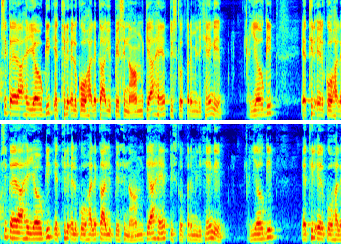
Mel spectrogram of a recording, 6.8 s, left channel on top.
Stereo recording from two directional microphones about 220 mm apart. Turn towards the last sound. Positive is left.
turn(degrees=40)  # may be behind; listen again after turning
